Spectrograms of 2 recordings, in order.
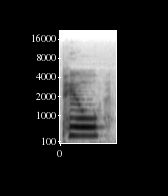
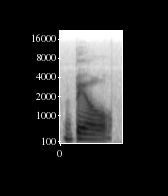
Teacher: zo začiatku sú pery spojené a náhlym vypustením vzduchu sa otvoria Presne tak ako keď prebieha explózia jediným rozdielom je že pri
